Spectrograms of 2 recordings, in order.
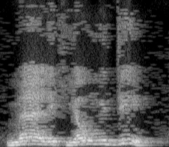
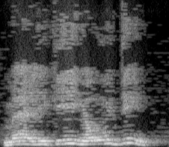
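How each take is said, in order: First: The k carries no vowel at all. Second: The k is followed by a long i vowel. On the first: "فلا يقول القارئ" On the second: "بإشباع الكسر"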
